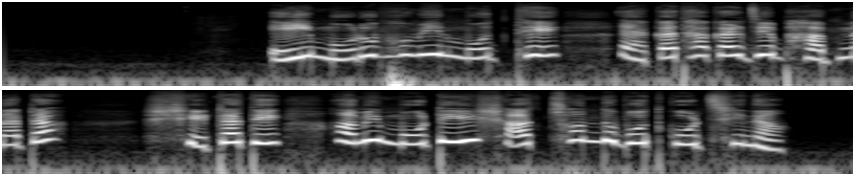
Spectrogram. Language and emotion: Bengali, fearful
